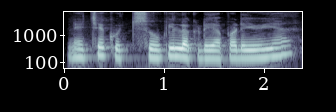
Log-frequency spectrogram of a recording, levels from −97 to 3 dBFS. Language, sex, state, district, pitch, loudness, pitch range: Hindi, male, Uttar Pradesh, Shamli, 160 Hz, -18 LUFS, 150-175 Hz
